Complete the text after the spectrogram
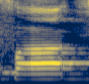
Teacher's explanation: इसको नर्म यानी ऊपर के दांतों का किनारा नीचे तर हिस्से होंठ में लगाएंगे, ऐसे कहेंगे फा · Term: अरबी वाला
